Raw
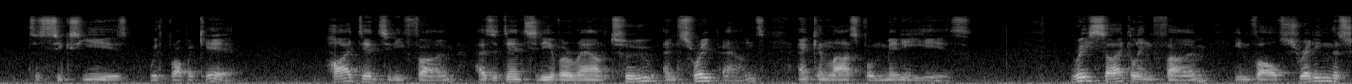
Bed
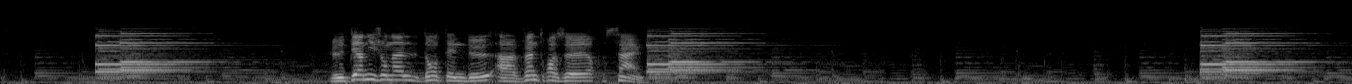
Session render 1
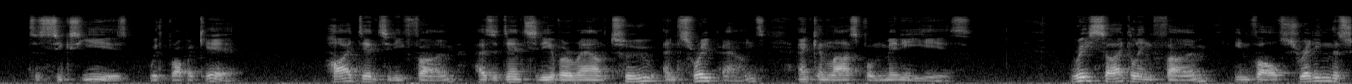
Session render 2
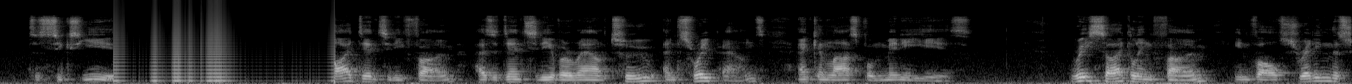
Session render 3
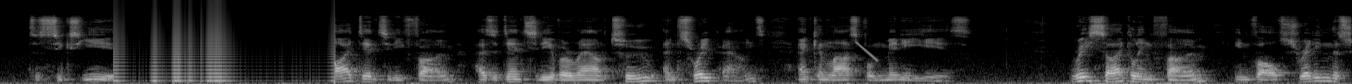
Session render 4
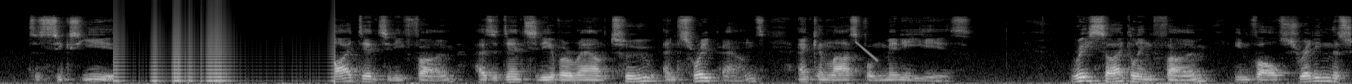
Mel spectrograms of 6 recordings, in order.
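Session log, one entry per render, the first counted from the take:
noise print and reduce 6 dB
1.13–3.35 sample sorter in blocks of 256 samples; 10.9–12.01 low shelf 150 Hz +10 dB
8.55–8.78 painted sound fall 1100–2900 Hz -37 dBFS
gain +3 dB

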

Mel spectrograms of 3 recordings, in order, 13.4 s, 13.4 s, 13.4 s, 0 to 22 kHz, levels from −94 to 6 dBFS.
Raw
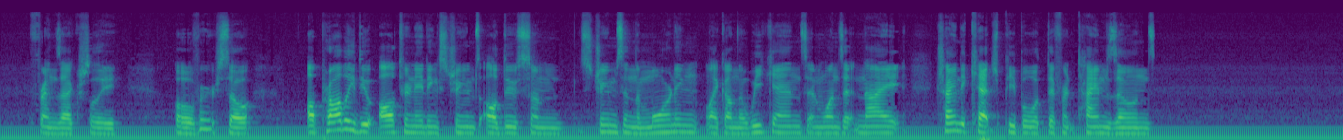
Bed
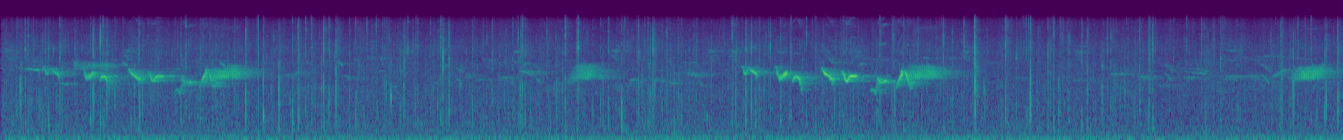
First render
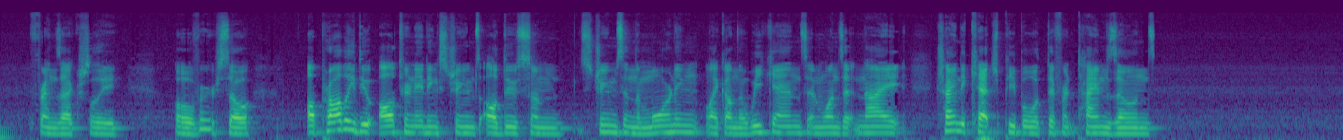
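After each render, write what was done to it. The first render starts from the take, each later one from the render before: notches 50/100/150/200/250 Hz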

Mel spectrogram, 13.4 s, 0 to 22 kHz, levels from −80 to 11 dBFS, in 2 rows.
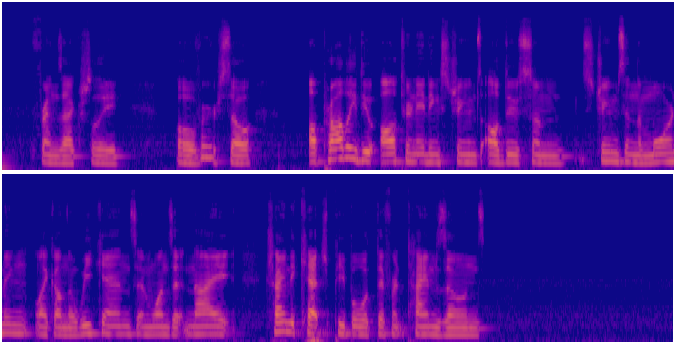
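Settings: gain -9 dB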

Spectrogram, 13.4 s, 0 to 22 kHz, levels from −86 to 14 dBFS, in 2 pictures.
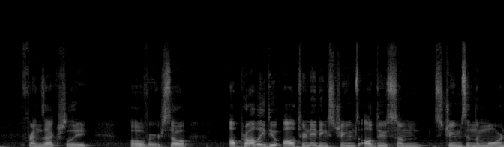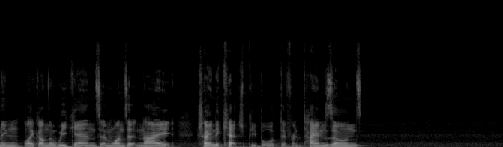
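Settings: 9.81–10.68 compressor 2:1, threshold -47 dBFS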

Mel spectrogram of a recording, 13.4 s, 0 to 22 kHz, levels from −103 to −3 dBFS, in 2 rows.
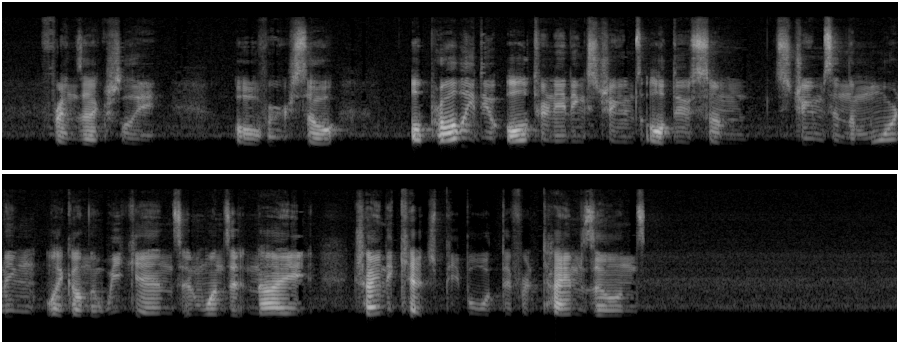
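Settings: steep high-pass 720 Hz 96 dB/oct; dynamic EQ 8100 Hz, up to +5 dB, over -56 dBFS, Q 1.4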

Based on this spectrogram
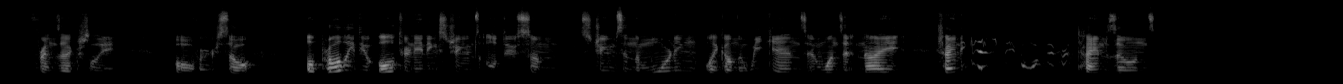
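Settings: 4.8–5.25 HPF 1500 Hz 24 dB/oct; 9.62–10.68 sine-wave speech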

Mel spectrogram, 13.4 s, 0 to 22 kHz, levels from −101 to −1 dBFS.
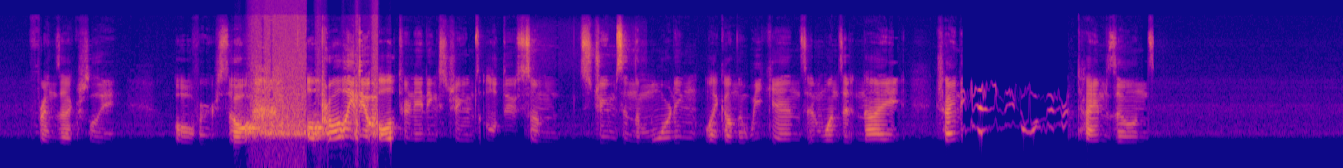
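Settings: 2.34–3.91 fast leveller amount 100%; 5.26–6.47 band shelf 7900 Hz +11 dB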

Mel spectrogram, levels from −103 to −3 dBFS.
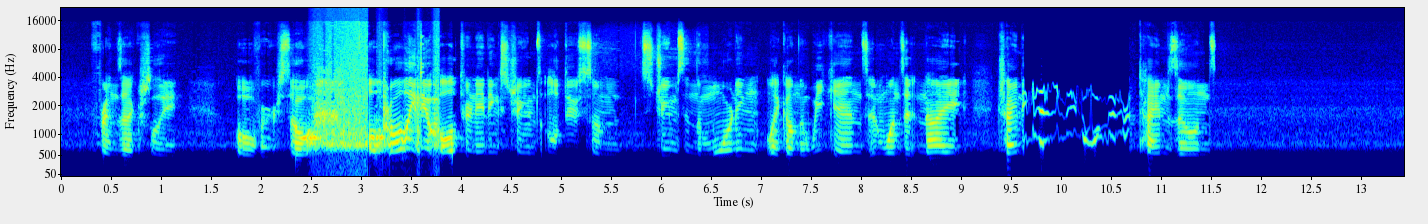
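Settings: compressor 3:1, threshold -37 dBFS, peak gain reduction 13 dB

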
